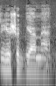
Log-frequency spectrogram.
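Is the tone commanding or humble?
commanding. It is said in a stern, commanding tone. It is an order given to someone. The speaker calls it wrong. "not even with the tone of voice"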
